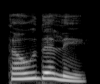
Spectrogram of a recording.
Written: ತೌದಲೆ

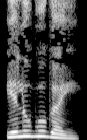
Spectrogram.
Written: ಎಲುಬುಗೈ

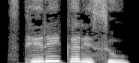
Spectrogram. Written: ಸೂತ್ರೀಕರಿಸು

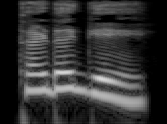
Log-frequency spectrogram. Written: ದಡಿಗೈಯ

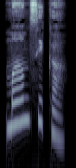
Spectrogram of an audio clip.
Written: ಮಾಂಸಿಕ

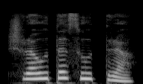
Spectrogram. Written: ಶ್ರೌತಸೂತ್ರ

